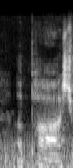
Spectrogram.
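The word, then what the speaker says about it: Apache: like the Native American tribe but it is pronounced a posh which is related to the French underground this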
